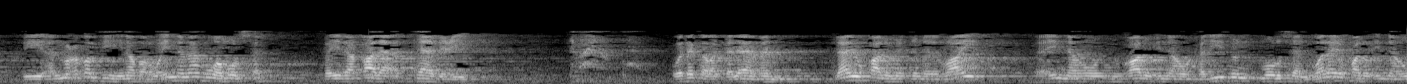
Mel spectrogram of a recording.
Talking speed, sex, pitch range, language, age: 105 wpm, male, 125-140 Hz, Arabic, 40-59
